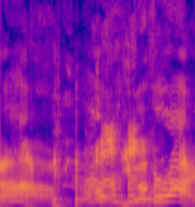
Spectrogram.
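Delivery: very high stock sorcerer voice. Showing how a wizard voice would sound, stereotypical wizard voice. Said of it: "Now imagine if you're doing a wizard voice, you'd be like".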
